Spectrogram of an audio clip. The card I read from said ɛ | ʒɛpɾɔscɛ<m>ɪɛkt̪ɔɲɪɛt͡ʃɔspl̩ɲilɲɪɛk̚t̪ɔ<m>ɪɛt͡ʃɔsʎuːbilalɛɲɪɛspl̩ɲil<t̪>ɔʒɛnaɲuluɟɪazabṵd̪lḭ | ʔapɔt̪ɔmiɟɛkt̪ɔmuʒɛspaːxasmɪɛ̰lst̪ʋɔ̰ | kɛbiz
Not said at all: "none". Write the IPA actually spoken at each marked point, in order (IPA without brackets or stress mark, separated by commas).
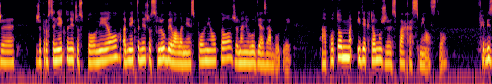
ɲ, ɲ, t̪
